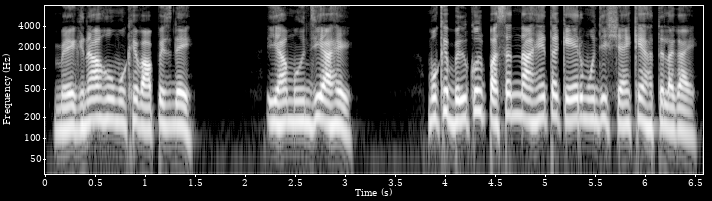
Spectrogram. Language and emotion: Sindhi, angry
